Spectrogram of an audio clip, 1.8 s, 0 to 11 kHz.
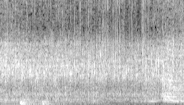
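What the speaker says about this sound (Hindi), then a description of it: "इसके साथ आपने 1 कप पानी शामिल कर देना है।" Water pouring steadily into a pot while making sweet rice (zarda), a continuous close splashing rush lasting a couple of seconds.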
